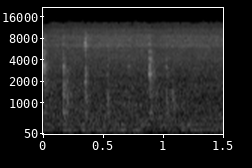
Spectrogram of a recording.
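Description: A live, healthy oyster shell is knocked for comparison with a dead one, giving three quick, bright, clicky taps. The taps sound clearly different from the dead oyster's, against a faint steady hiss.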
